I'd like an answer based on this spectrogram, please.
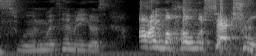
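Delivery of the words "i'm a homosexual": very loud, high-pitched yelling. Retelling how a friend yelled at them in a store: imitating David Hutchko yelling. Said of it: "he's yelling at me".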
